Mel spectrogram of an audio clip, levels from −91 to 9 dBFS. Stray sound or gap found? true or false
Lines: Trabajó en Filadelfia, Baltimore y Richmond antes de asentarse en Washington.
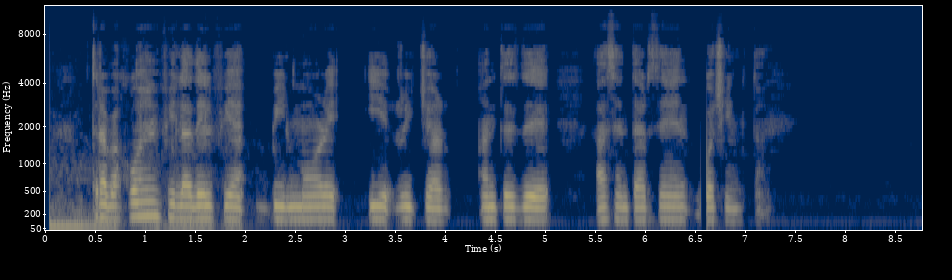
true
